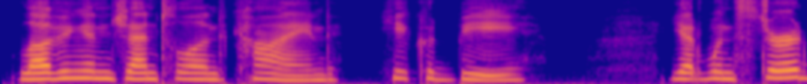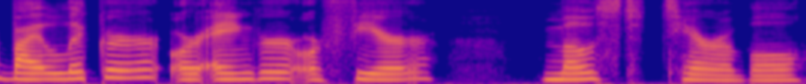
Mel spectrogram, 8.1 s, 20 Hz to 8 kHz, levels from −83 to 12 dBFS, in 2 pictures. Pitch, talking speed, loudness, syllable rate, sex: 215 Hz, 135 wpm, -18 LUFS, 4.0 syllables/s, female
